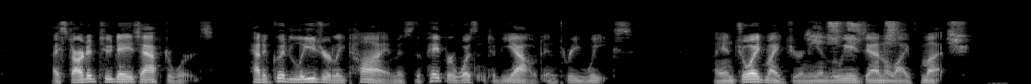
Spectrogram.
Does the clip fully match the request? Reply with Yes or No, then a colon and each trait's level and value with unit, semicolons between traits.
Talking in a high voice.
No: low, 100 Hz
